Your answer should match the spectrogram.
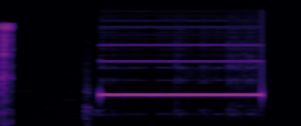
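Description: A single steady electronic beep, one high tone held for about a second and cut off sharply.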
